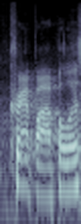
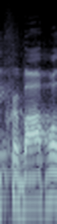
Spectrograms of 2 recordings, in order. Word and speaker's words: Krapopolis: Crapopolis. Crapopolis. That's easy. I wanted to say Krabopol.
